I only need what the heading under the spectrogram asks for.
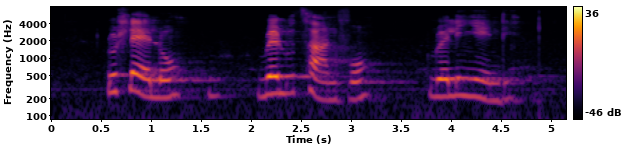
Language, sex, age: Swati, female, 19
